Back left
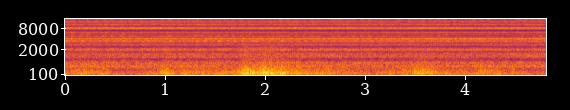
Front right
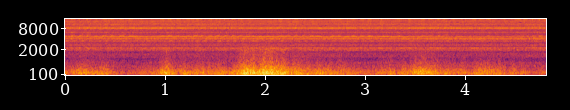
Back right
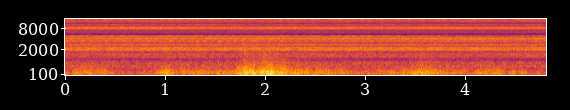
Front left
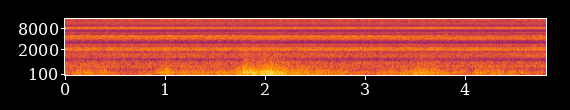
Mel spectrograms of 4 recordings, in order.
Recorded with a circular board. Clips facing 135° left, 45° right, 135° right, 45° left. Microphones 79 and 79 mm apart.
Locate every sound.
0.0 s a drone: 115° left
